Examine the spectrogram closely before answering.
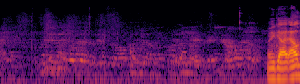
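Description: Cards slide and tap against each other in a man's hands.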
